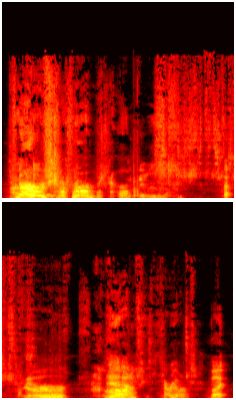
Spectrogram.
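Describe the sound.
A person voices a monster noise, a growling bear-like roar blended with raspy, hissing spider sounds, in several loud close bursts with short pauses between them.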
